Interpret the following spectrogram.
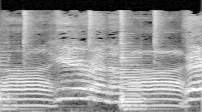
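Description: Children's song: a voice singing long notes that swoop up and down in pitch over backing music.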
